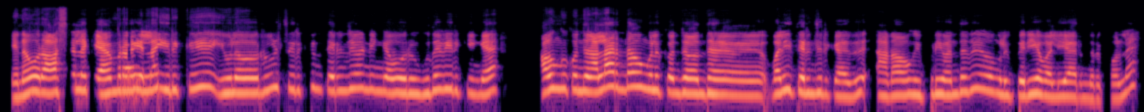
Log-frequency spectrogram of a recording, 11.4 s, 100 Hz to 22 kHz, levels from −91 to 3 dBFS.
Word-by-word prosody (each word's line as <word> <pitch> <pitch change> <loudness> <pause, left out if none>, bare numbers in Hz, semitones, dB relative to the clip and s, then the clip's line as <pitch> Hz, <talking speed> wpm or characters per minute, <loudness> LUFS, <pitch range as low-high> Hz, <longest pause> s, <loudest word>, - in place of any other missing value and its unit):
ஏன்னா, 225 +4 0
ஒரு 265 - +4
ஹாஸ்டல்ல 290 +3 0
கேமரா 270 +3 +4
எல்லாம் 300 +3 +2
இருக்கு, 295 +2 -4 0.3
இவ்ளோ 260 0 +2 0.2
ரூல்ஸ் 320 +1 -4
இருக்குன்னு 295 +1 -9
தெரிஞ்சும் 300 +3 -2
நீங்க 280 -2 -2
ஒரு 255 0 +1 0.2
உதவி 300 +2 -1
இருக்கீங்க. 250 -3 -4 0.6
அவுங்க 310 +2 +3
கொஞ்சம் 280 -2 +3
நல்லா 320 +5 +6
இருந்தா 330 +1 0
உங்களுக்கு 290 -4 -1
கொஞ்சம் 250 0 +2
அந்த 250 +1 0 0.6
வலி 280 +4 +2
தெரிஞ்சிருக்காது. 235 -3 -1 0.2
ஆனா, 220 +1 -2
அவங்க 235 +1 -2
இப்படி 245 +3 -3
வந்தது 270 +6 -3
உங்களுக்கு 230 -4 -4
பெரிய 245 +3 +2
வலியா 215 0 -1
இருந்திருக்கும்ல? 195 - -8
265 Hz, 165 wpm, -20 LUFS, 245-295 Hz, 0.6 s, நல்லா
